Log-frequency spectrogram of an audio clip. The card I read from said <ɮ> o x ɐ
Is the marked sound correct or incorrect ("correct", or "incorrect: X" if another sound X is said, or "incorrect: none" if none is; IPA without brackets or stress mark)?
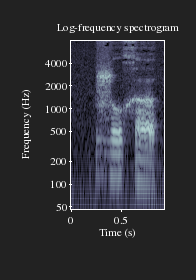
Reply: correct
